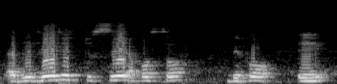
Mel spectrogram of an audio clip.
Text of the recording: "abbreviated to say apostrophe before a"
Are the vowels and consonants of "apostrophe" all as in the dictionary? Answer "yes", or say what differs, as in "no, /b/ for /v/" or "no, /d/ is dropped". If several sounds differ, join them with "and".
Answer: no, /ɹ/ is dropped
